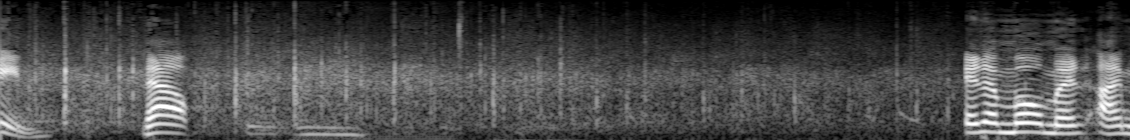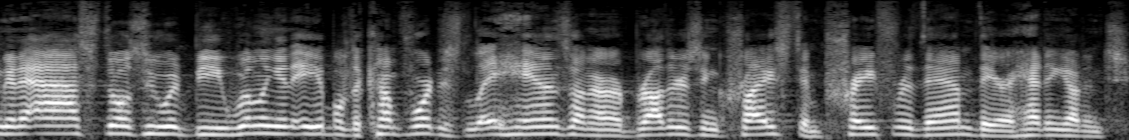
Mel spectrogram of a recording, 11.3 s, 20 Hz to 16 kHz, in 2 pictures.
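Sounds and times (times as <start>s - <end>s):
speech: 0.0s - 1.9s, 4.8s - 11.2s
faint audience applause at a church gathering: 0.0s - 5.7s.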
